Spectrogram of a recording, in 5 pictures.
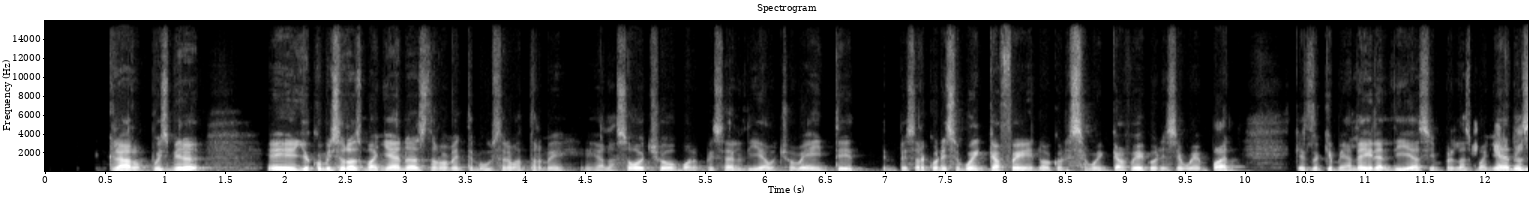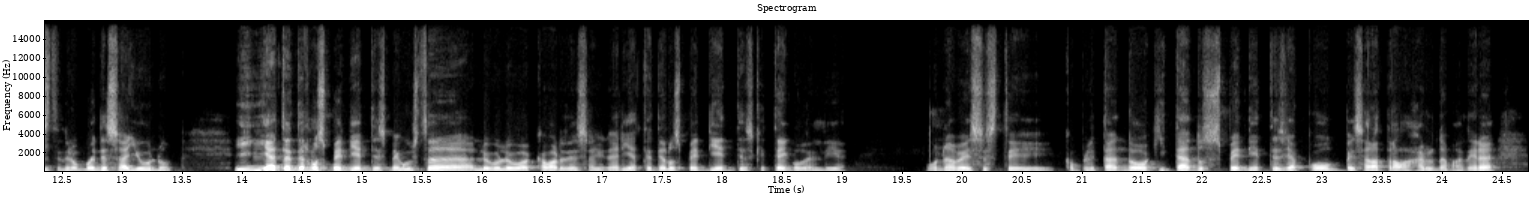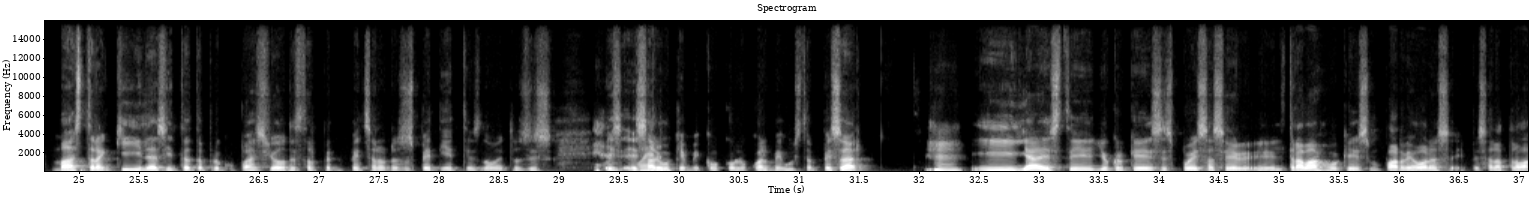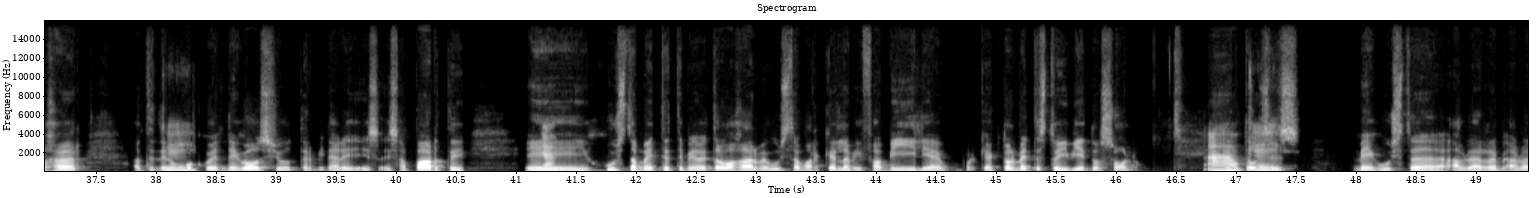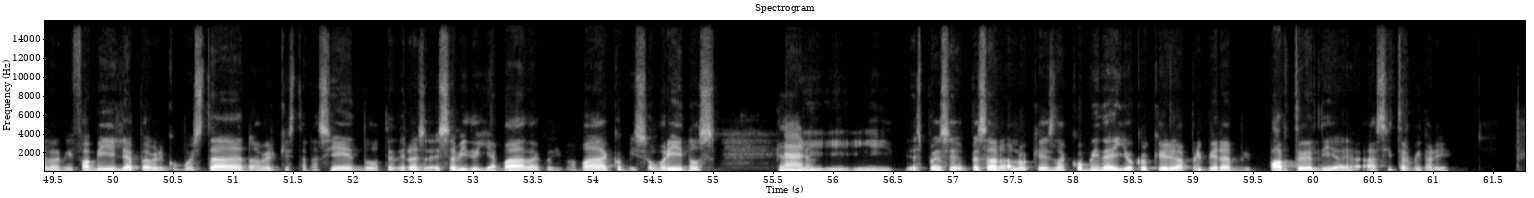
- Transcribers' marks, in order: laughing while speaking: "con ese buen"; chuckle; other background noise; tapping
- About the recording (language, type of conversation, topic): Spanish, podcast, ¿Cómo combinas el trabajo, la familia y el aprendizaje personal?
